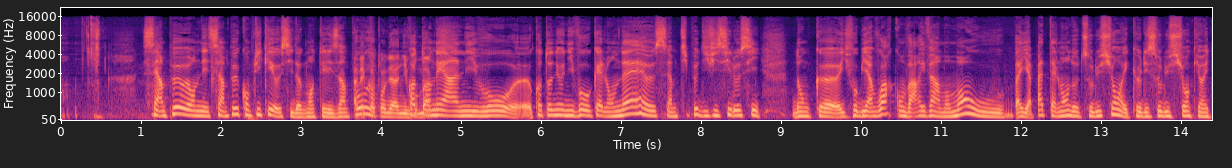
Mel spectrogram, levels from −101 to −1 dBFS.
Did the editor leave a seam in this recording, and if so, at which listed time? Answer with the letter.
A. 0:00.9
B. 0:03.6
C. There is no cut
C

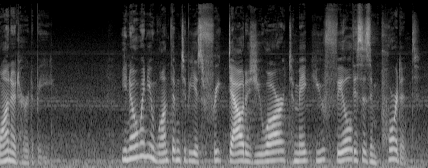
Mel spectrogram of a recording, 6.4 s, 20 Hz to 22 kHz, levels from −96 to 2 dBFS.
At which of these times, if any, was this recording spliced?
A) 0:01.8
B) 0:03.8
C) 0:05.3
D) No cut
C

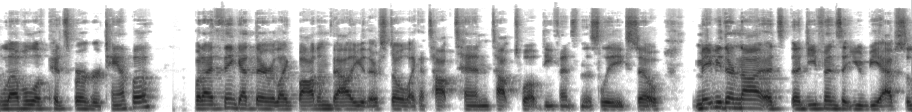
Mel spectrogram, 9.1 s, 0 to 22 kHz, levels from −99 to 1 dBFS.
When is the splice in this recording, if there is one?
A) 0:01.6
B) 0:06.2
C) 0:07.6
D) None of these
D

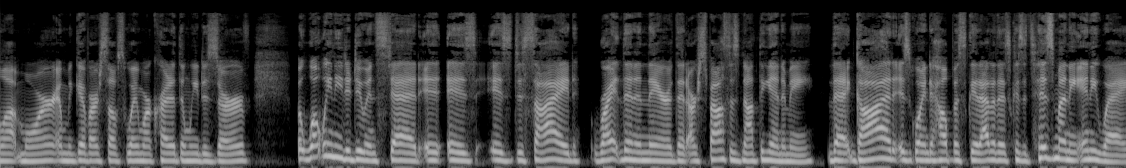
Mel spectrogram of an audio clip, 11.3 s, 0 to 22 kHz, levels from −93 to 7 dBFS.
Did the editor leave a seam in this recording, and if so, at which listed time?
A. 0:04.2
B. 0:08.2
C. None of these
B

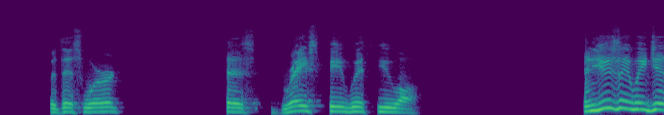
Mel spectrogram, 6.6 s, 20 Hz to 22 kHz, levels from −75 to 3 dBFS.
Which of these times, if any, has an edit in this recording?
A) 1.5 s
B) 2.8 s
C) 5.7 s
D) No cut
C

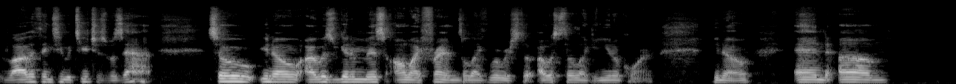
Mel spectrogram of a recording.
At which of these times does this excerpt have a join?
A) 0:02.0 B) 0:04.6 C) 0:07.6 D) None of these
B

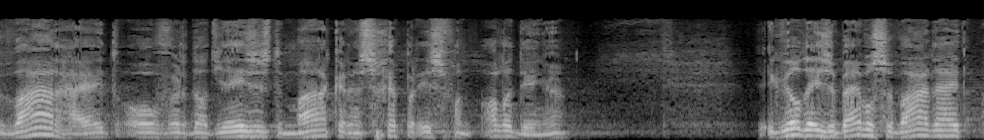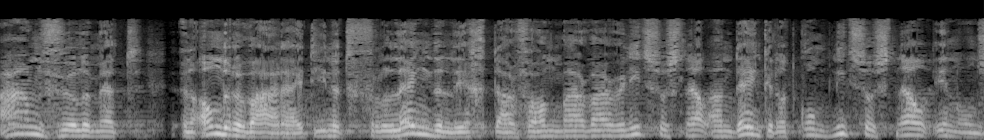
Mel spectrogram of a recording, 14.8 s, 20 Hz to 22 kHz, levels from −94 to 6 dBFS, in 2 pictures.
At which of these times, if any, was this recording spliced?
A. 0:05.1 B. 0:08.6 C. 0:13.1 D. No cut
B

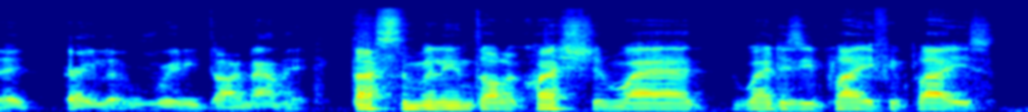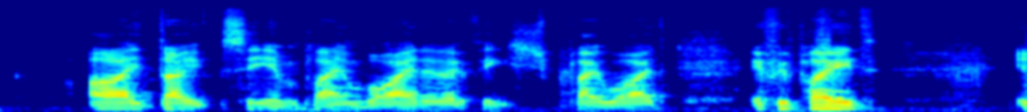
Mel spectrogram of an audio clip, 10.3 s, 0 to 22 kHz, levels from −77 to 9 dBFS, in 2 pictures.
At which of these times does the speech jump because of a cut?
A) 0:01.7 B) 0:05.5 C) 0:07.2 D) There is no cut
A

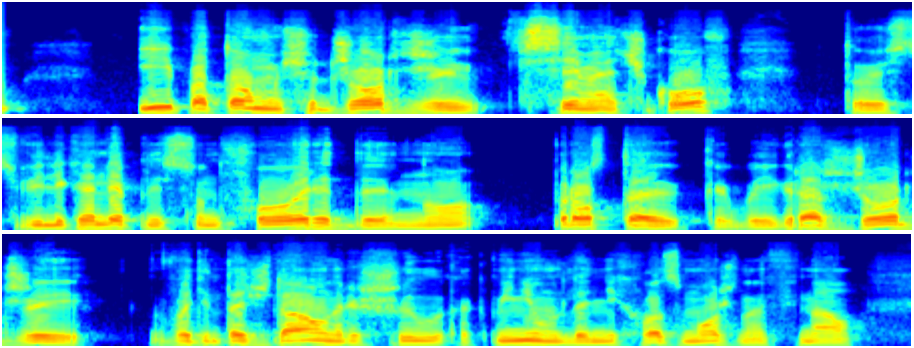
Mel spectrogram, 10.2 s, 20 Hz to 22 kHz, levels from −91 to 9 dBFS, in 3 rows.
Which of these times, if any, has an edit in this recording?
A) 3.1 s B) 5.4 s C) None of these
B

